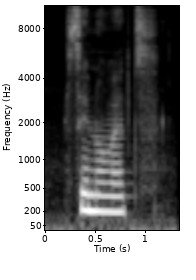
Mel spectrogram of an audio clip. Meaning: nephew
- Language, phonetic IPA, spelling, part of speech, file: Czech, [ˈsɪnovɛt͡s], synovec, noun, Cs-synovec.ogg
